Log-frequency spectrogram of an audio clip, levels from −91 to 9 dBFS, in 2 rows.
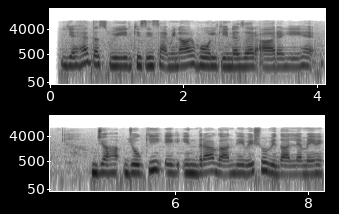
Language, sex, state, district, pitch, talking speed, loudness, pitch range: Hindi, female, Haryana, Charkhi Dadri, 185 Hz, 130 wpm, -14 LUFS, 180-195 Hz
